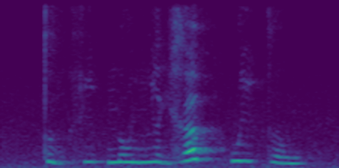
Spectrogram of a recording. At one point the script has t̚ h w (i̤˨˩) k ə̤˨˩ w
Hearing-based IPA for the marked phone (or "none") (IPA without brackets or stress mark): i˧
